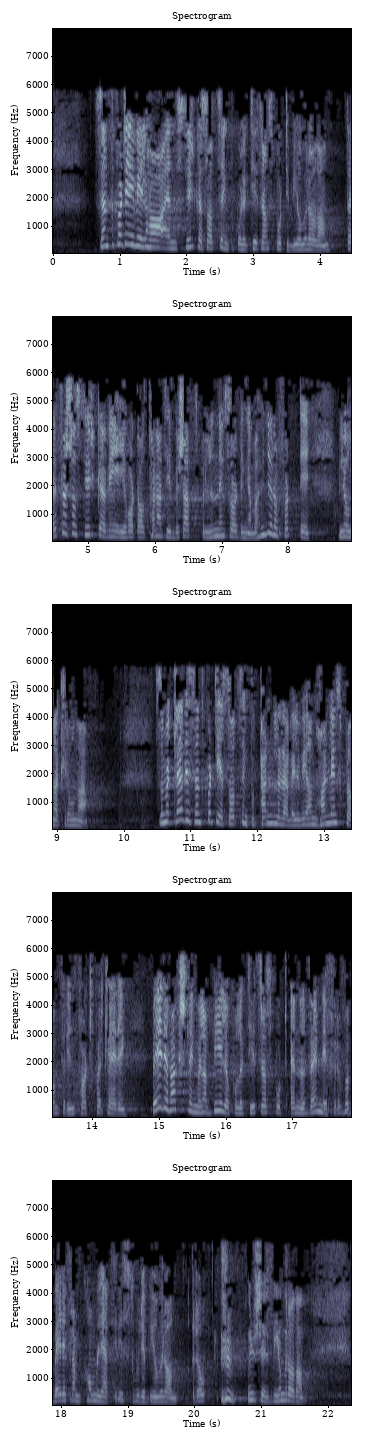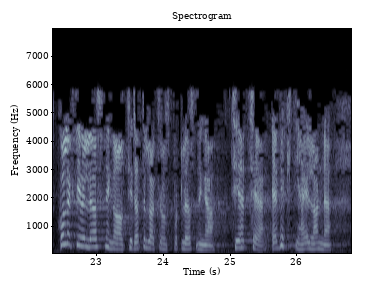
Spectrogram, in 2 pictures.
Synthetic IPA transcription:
sɛnt̪əpɑʈiːəʋɪlɦɑːɛnst̪ʏɾkɑsɑt̪sɪŋpʰɔkʰʊlɛk̚t̪ʰiːʋt̪ʰɾɑnspɔʈːɪbyːʊmɾoːd̪ənd̪̥æɾfɔʂɔst̪ʏɾkəʋɪɪʋɔʈɑlt̪ʰæɳɑt̪ʰiːʋəbʉʂɛt̪ːpʰɔlœnːɪŋsɔɖɳɪŋəʋɛɦʉnd̪ɾəɔːfœʈɪmɪljuːnəɾkʰɾuːnə̰ | sɔmɛt̪ʰleːd̪ɪsɛnt̪əpɑʈiːəsɑt̪sɪŋpʰɔpʰɛnləɾəʋɪlʋɪhɑːɛnɦɑnlɪŋspʰlɑːnfɔɾɪnfɑːʈpɑɾkʰeːɾɪŋ | b̥ɛɪɾəʋækʂlɪŋmɛlːɔmbiːlɔkʰʊlːɛk̚t̪ʰiːʋt̪ʰɾɑnspɔʈːɛɳœd̪ʋɛnd̪ɪfɔɾɔfoːbɛɪɾəfɾɑmkʰɔməlɪeːt̪ɪ̰ːd̪ɪst̪uːɾəbyːʊmɾo | ʉnʂʏlbyːʊmɾoːd̪ɑn | kʰɔlɛkt̪iːʋəløːsnɪŋɑt̪ʰɪɾɛt̪ːəɭɑɡ̚t̪ʰɾɑnspɔʈløːsnɪŋɑt̪ʰeːt̪ʰeːɛʋɪkt̪ɪhæɪləlɑnːə

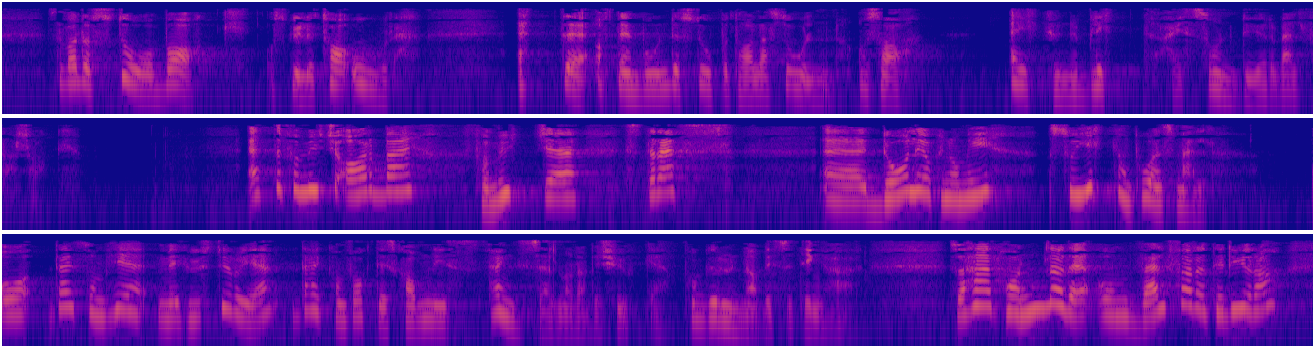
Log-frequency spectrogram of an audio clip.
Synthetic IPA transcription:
sɔʋɑːɖɛɔst̪oːbɑːkʔɔskʉlət̪ʰɑːʔuːɾə | ʔɛt̪ʰːəɾɑt̪̚d̪ɛnbʊnd̪əst̪uːpʰɔt̪ʰɑːlɑst̪uːln̩ɔsɑː | æɪkʰʉnːəblɪt̪æɪsɔnd̪yːɾəʋɛlfæɾʂɑ̰ːk | ʔɛt̪ːəɾfɔɾmʏçəʔɑɾbæɪfɔɾmʏçəst̪ɾɛs | d̪oːɭɪœkʊnʊmiːsɔjɪkːhɑnpʰɔɛɪnsmɛ̰lː | ɔd̪æɪsɔmɦɛmɛhʉːst̪yːɾəjed̪æɪkʰɑnfɑkt̪ɪskhɑmnəɪsfɛŋsəlnɔ̰ɾd̪æɪblɪɾʃʉːkə̰pʰɔɡɾʉnːɑ̰ʋd̪ɪsːət̪ʰɪŋːəhæ̰ːɾ | sɔɦæːɾhɑnd̪ləɖɛʔɔmʋɛlfæːɾət̪ɪld̪yːɾɑ

